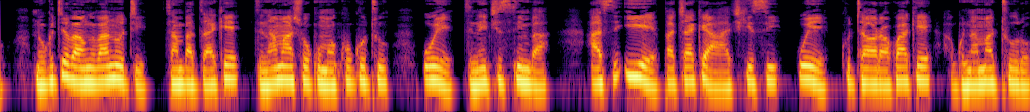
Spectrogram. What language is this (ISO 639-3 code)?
sna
